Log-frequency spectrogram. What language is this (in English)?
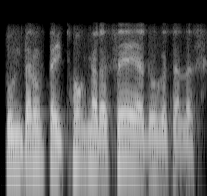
Manipuri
